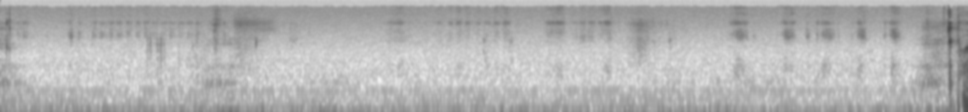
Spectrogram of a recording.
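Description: Pencil lines being sketched on paper during a drawing exercise, a soft, close scratching that comes in short strokes and pauses against a quiet room, with no talking.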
